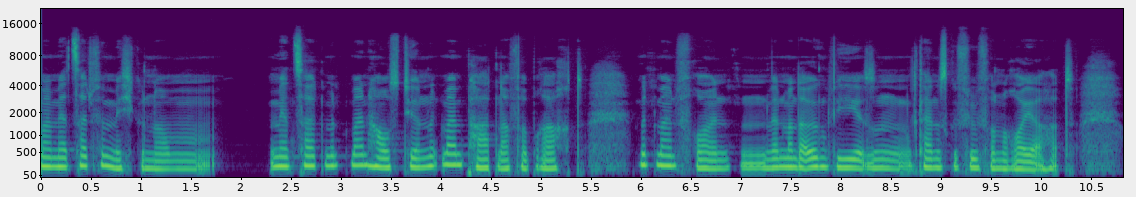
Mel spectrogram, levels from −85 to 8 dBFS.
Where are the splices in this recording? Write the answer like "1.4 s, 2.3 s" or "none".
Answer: none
